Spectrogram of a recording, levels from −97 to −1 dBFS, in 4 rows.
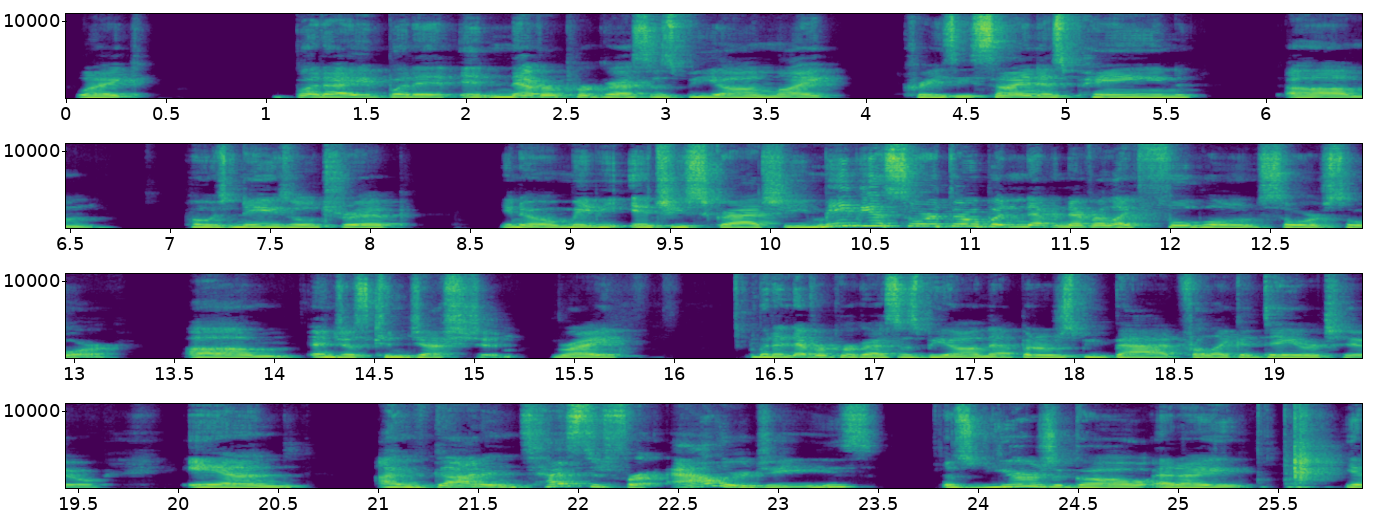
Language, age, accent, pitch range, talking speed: English, 20-39, American, 150-185 Hz, 155 wpm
